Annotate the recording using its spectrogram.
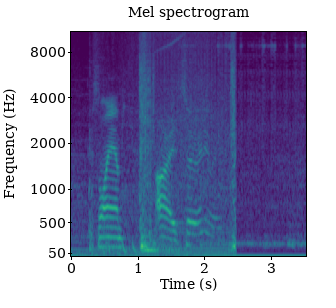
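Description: Television static hisses loudly.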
